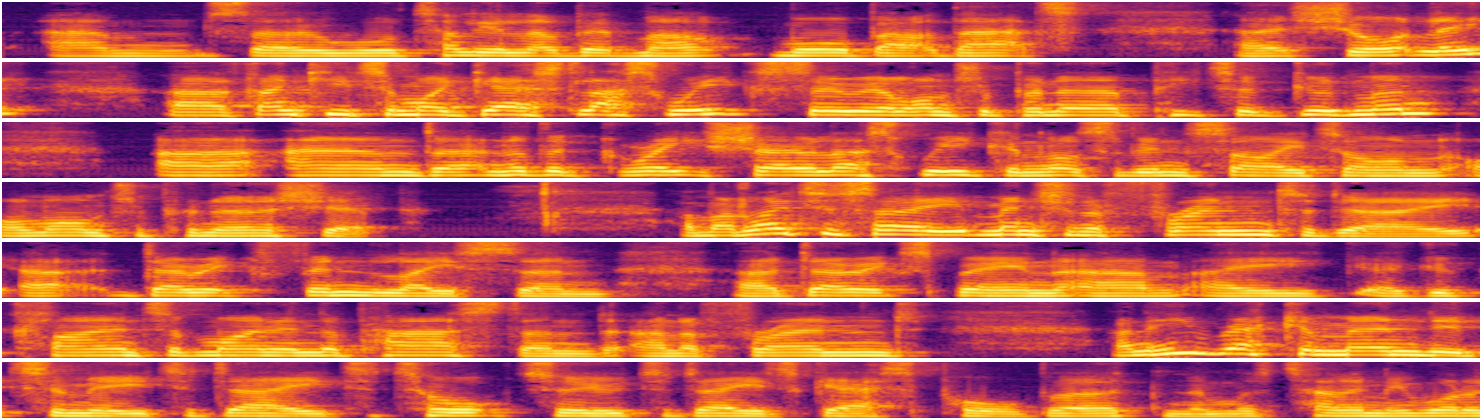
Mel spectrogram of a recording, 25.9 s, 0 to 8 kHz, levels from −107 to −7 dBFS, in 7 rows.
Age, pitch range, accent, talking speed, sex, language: 40-59, 145-180 Hz, British, 205 wpm, male, English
